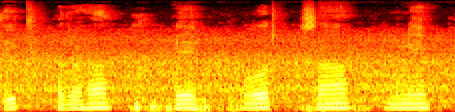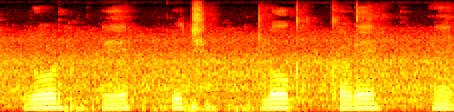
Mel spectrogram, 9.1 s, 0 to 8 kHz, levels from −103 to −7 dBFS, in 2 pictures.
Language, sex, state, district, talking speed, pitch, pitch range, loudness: Hindi, male, Rajasthan, Bikaner, 70 wpm, 120 Hz, 110-125 Hz, -19 LUFS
